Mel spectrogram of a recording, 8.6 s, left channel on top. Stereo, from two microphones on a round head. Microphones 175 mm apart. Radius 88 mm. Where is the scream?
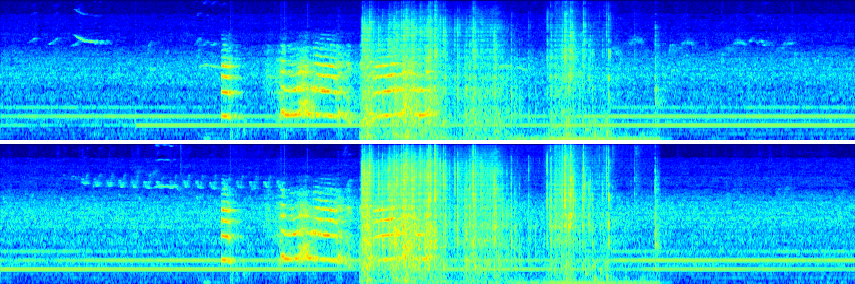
30° right (ahead or behind), 3 m; by 4.4 s 10° right (ahead or behind), 5.5 m.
